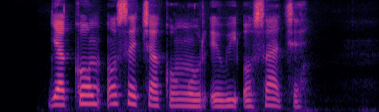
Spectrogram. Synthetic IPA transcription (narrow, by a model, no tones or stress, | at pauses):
d͡ʒakɔmɔsɛt͡ʃakɔŋoɾewiʔɔsat͡ʃɛ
